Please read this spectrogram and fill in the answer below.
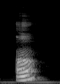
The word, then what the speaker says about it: un: Então, a pronúncia é un, masculino, e une, une, com o biquinho do início. De novo, un, e une, une, uma.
